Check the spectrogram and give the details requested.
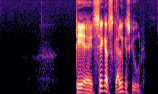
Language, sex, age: Danish, male, 38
